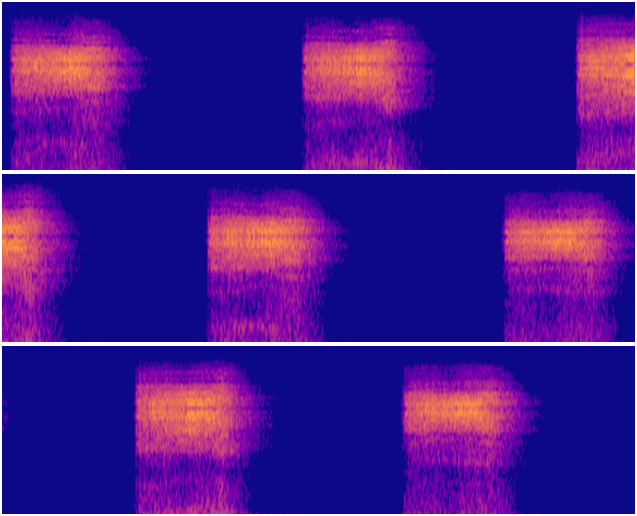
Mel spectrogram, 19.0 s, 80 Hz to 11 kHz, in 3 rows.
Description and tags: Several Monster Screeching One Shots. Created using a time modulated vocal sample in Kontakt 5 and Cubase 7, layered with minor delay, reverb and extensive ring modulation.
Monster, Animal, Creature, Beast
